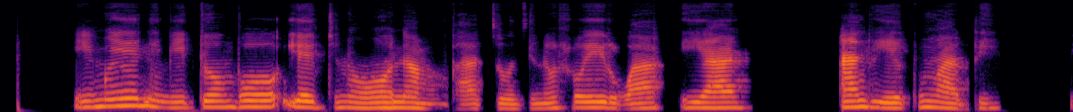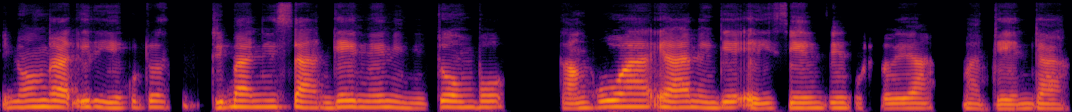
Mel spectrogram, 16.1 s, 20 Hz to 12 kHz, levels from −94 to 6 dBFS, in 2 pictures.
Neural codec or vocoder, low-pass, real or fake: codec, 44.1 kHz, 2.6 kbps, SNAC; 10.8 kHz; fake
